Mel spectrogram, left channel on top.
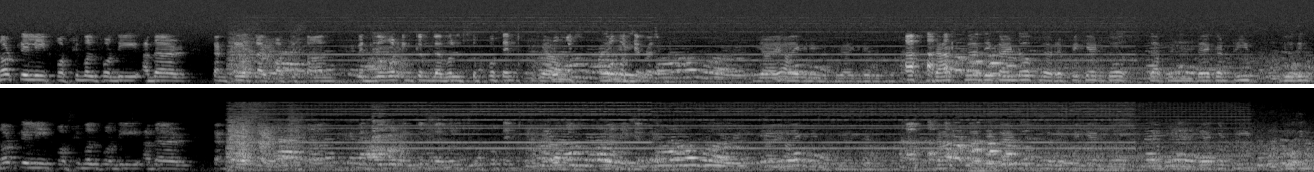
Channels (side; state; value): left; noise; hiss, 13 dB below the sound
